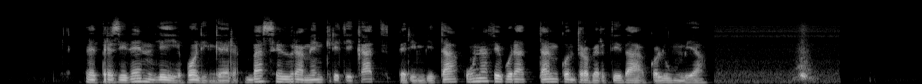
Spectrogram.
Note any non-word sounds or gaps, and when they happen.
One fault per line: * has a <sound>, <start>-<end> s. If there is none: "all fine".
* has a whoosh, 7.9-8.2 s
